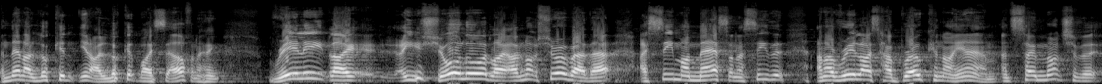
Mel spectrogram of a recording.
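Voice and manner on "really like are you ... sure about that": high, loud, incredulous questioning; doubting disbelief. Retold or imitated. Preacher doubting aloud to the Lord, incredulous. Acts out doubting God's valuation.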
